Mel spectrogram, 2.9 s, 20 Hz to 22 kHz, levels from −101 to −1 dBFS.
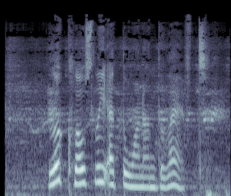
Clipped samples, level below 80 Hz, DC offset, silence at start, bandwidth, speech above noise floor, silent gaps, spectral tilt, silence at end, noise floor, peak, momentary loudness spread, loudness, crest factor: under 0.1%; -44 dBFS; under 0.1%; 0.05 s; 16 kHz; 19 dB; none; -4.5 dB/octave; 0 s; -41 dBFS; -6 dBFS; 16 LU; -22 LUFS; 18 dB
